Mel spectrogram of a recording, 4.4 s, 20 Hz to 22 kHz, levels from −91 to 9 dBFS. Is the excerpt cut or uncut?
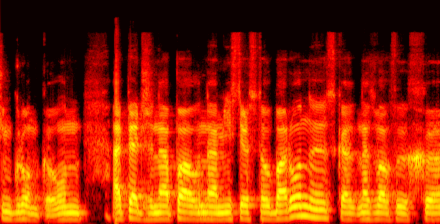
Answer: uncut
